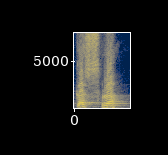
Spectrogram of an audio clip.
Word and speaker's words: Kasra: This is called Kasratun. And when you stop here, it will be pronounced as Kasra.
